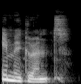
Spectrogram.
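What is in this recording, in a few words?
"immigrant", British English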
